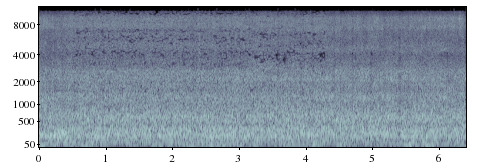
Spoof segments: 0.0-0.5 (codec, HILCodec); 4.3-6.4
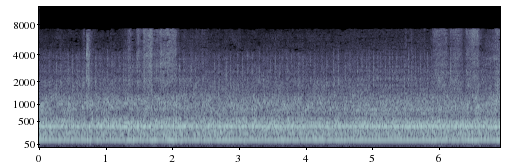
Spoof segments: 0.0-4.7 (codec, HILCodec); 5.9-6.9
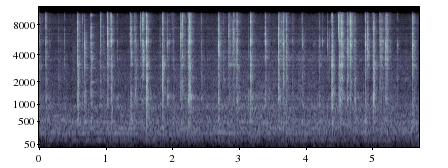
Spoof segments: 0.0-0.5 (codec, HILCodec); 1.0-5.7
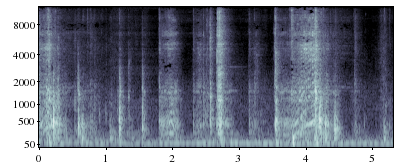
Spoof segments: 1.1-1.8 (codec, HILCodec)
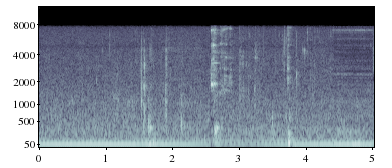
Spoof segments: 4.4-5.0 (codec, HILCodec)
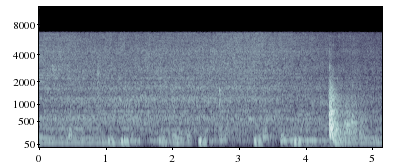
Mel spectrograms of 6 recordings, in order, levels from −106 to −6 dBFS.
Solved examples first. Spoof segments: 4.1-4.8 (codec, HILCodec)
